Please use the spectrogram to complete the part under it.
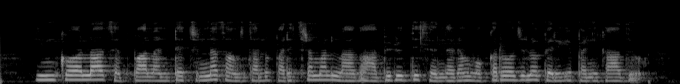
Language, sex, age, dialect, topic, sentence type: Telugu, female, 25-30, Southern, banking, statement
